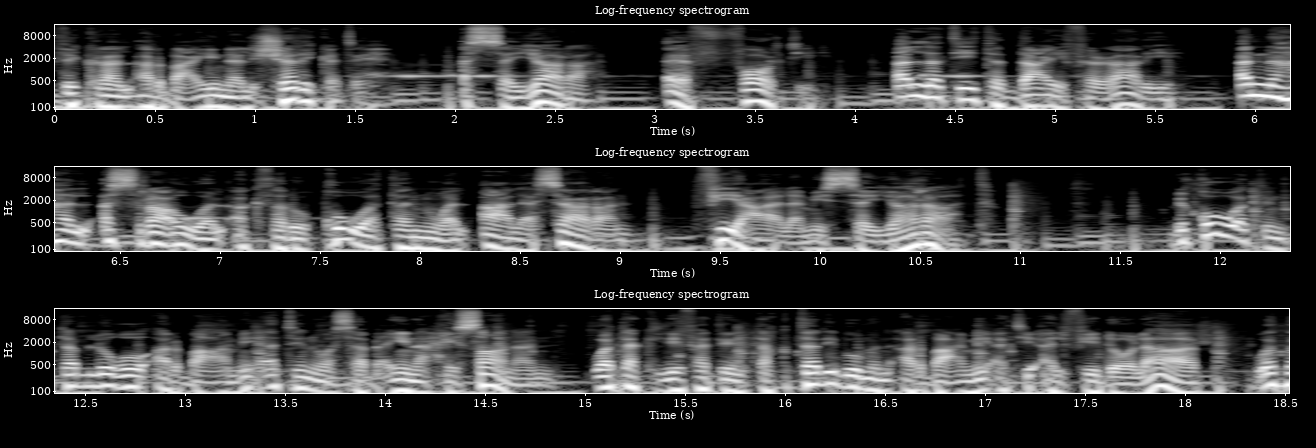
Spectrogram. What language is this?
Arabic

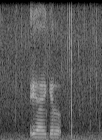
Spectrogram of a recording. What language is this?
Santali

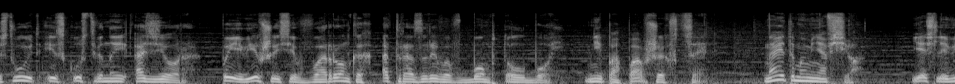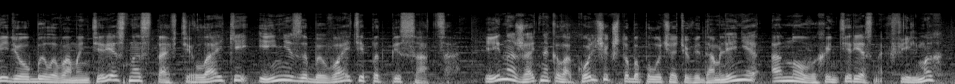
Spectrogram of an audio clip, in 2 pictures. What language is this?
Russian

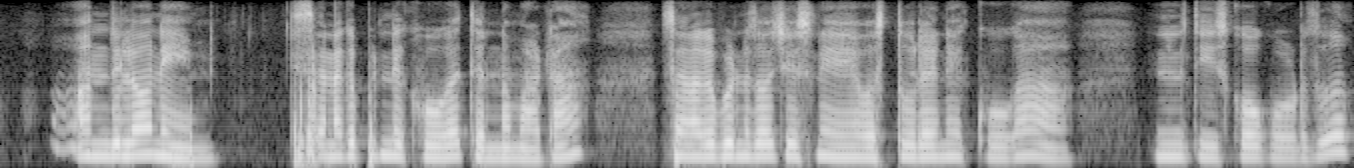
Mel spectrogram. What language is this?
Telugu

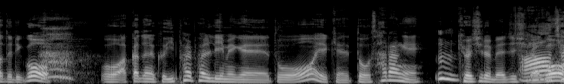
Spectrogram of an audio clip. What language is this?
Korean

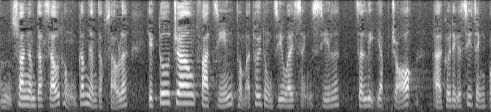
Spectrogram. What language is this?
Cantonese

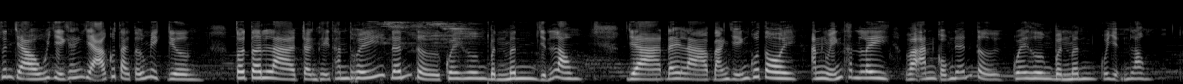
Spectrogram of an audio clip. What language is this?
Vietnamese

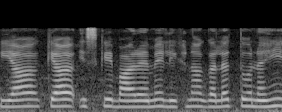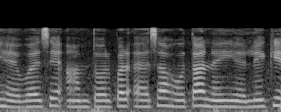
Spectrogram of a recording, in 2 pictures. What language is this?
Urdu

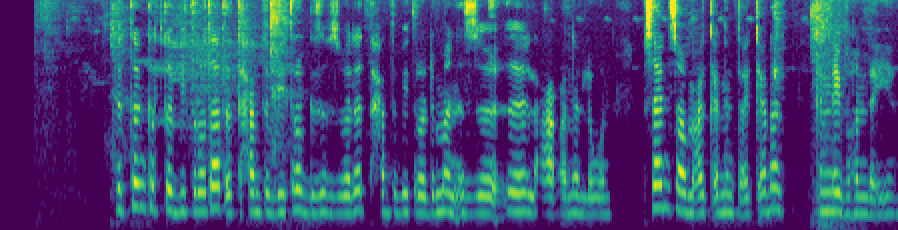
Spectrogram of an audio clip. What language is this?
Tigrinya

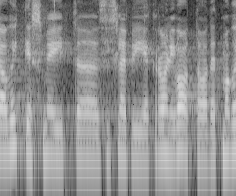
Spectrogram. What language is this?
Estonian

